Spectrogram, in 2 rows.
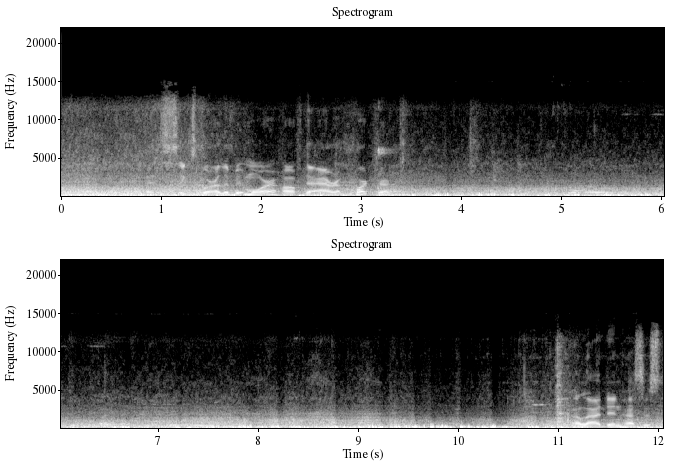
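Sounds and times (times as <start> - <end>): vehicles passing: 0.0 - 12.0.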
